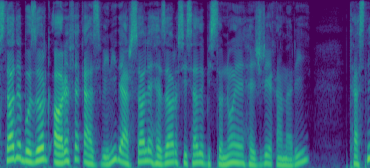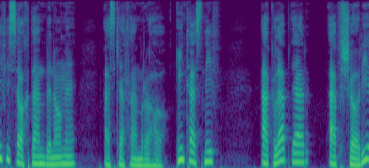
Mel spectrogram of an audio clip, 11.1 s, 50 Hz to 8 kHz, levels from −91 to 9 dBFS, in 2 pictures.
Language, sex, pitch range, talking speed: Persian, male, 105-150 Hz, 110 wpm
